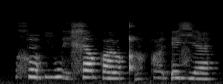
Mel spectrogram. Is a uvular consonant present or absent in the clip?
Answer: present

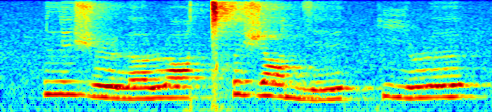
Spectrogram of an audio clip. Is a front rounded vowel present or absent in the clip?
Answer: absent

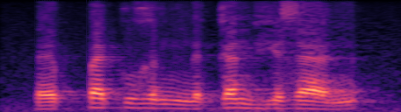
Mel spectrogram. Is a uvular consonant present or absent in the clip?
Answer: absent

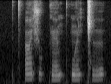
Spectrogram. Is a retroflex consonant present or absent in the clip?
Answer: absent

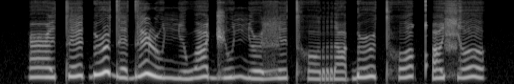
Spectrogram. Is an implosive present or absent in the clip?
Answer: present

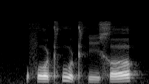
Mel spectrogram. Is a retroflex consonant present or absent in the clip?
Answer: present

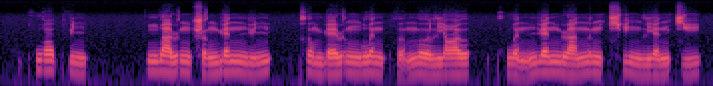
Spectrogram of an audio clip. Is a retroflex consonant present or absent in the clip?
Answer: present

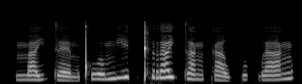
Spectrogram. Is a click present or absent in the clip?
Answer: absent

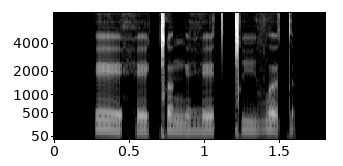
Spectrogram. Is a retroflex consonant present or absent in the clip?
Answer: absent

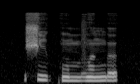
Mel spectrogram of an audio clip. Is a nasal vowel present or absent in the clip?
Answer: present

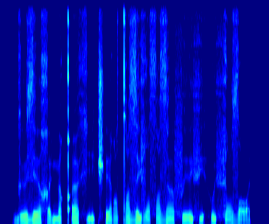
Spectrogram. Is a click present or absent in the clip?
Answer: absent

